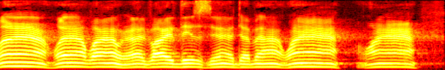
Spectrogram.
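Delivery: very slow, loud, silly little cartoon voice. Recalling what your friend would start doing when you first met him, do Paul Birch's funny little voice. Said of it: "this funny little voice that he'd do".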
